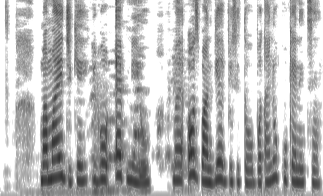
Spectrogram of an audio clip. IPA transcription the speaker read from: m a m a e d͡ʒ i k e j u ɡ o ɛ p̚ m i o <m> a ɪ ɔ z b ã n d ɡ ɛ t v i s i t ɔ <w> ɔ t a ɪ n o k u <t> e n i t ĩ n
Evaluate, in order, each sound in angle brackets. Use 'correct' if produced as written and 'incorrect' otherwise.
correct, incorrect, incorrect

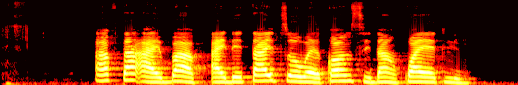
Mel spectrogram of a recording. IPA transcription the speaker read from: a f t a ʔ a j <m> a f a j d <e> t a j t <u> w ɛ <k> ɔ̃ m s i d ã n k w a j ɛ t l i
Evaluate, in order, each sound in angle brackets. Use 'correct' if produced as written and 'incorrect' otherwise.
incorrect, correct, incorrect, correct

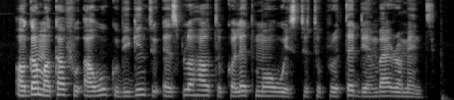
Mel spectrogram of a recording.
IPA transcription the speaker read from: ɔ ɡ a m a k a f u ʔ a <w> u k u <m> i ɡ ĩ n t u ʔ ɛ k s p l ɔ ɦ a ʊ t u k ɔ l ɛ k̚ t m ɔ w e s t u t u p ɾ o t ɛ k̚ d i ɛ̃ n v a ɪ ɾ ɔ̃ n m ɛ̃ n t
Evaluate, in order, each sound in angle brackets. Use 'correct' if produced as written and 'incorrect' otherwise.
correct, incorrect

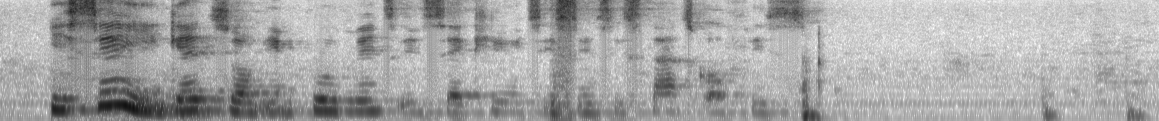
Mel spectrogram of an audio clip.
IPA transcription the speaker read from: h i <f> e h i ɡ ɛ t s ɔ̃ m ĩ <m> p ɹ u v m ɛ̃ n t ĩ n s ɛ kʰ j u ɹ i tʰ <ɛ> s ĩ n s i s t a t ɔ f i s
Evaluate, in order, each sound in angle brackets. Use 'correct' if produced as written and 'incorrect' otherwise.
incorrect, correct, incorrect

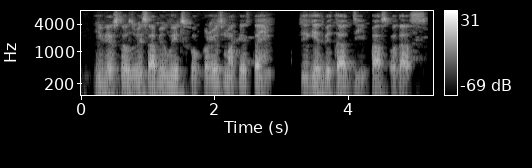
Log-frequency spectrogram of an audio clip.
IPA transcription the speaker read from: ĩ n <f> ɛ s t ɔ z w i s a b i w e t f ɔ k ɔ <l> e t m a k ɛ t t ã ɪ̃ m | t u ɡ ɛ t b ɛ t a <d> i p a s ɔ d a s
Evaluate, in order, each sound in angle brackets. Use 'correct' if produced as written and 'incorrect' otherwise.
incorrect, incorrect, correct

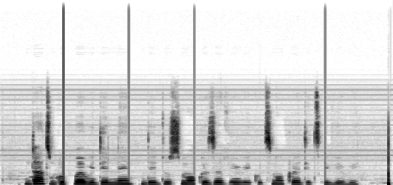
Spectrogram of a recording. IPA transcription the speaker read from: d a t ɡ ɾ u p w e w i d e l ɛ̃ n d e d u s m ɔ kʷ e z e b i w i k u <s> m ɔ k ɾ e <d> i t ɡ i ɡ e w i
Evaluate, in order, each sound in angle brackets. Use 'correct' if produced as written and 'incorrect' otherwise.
correct, correct

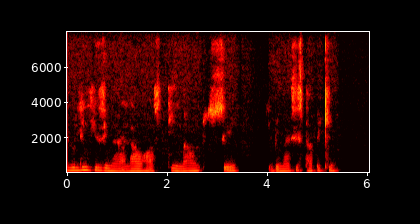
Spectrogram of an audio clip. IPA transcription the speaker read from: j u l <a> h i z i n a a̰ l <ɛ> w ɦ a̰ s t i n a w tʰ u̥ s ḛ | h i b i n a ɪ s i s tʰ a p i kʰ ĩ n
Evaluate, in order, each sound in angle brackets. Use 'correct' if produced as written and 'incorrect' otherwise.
incorrect, incorrect

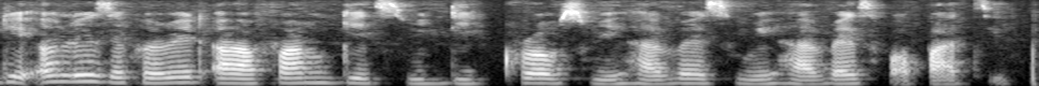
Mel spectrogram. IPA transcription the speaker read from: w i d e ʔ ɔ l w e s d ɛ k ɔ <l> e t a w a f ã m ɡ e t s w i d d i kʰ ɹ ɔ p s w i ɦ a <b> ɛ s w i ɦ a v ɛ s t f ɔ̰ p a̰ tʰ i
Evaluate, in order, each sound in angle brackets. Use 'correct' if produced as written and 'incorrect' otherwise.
incorrect, incorrect

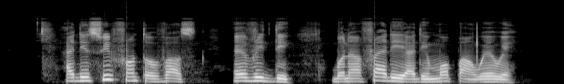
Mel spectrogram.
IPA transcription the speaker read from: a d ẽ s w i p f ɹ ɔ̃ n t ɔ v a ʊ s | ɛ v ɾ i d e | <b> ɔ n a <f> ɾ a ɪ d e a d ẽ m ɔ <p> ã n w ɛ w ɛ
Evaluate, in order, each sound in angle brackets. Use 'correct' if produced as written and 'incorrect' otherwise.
correct, correct, correct

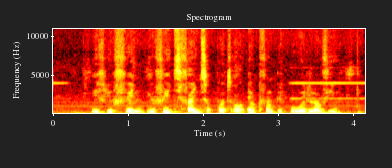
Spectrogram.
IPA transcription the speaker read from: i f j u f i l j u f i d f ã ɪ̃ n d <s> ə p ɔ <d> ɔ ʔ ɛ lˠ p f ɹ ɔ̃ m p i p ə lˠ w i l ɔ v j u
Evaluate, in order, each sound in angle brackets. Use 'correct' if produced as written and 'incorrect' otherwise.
correct, incorrect

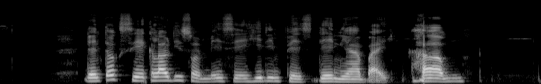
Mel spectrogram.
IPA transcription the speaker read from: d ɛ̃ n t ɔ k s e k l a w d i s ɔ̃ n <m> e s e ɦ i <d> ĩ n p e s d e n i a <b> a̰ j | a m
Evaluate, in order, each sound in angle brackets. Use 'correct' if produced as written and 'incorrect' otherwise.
correct, correct, correct

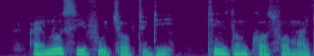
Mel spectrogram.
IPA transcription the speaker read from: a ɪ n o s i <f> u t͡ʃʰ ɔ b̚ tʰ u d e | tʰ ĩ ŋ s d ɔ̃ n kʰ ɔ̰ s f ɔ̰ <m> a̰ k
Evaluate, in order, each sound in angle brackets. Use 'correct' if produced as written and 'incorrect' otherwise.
correct, correct

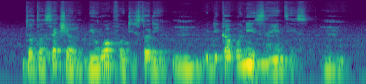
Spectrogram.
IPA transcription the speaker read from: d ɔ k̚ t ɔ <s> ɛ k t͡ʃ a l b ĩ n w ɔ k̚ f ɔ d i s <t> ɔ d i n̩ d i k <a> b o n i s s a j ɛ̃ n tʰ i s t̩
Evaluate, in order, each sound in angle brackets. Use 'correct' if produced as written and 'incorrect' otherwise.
correct, correct, correct

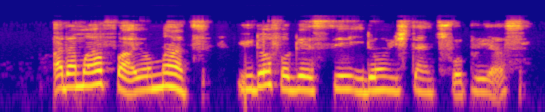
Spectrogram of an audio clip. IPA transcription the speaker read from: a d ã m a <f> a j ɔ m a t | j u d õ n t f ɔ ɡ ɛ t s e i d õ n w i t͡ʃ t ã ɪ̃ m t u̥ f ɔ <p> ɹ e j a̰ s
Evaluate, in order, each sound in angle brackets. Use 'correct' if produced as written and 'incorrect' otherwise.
correct, correct

